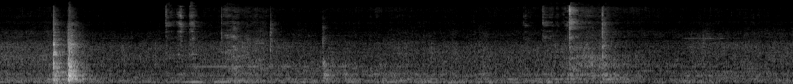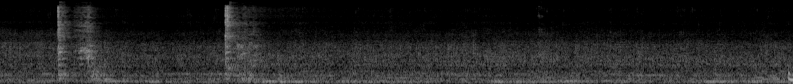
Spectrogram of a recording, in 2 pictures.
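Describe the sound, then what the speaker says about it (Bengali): A pot of fish-head and cabbage curry is uncovered and stirred, with a few clear metallic clinks of lid and spoon spaced apart over a low, quiet simmer. "আবার তারপর ঢাকা তুলে আবার নাড়িয়ে দেওয়া হচ্ছে"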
